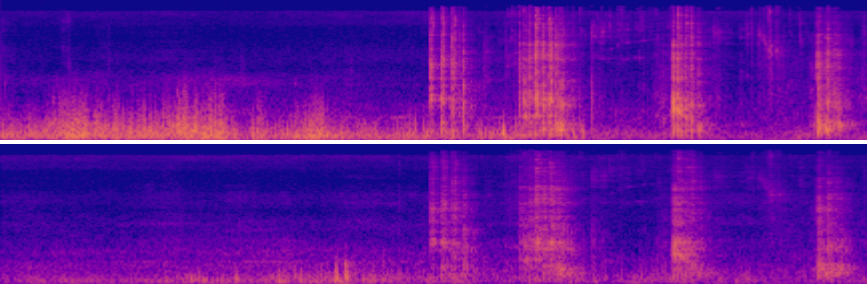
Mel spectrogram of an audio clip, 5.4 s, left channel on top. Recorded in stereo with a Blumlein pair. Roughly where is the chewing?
Ahead left.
